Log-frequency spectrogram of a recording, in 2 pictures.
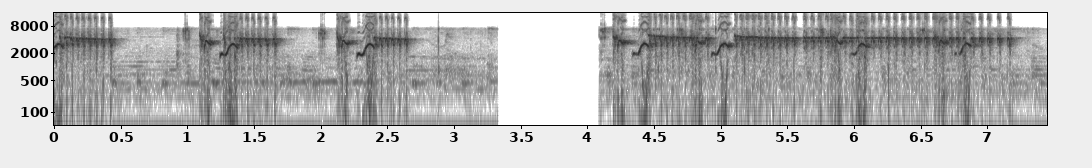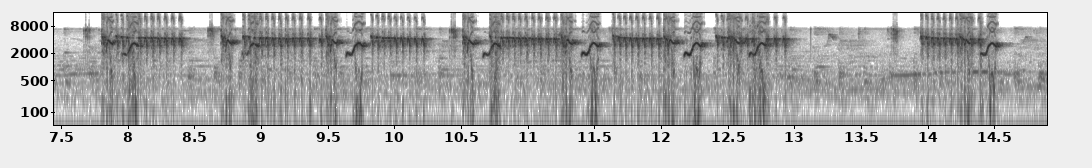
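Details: Masteran recording of a bar-winged prinia in continuous gacor song for tutoring caged birds: dense runs of harsh, buzzy bursts with rising whistled notes, nearly unbroken apart from one brief silence.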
